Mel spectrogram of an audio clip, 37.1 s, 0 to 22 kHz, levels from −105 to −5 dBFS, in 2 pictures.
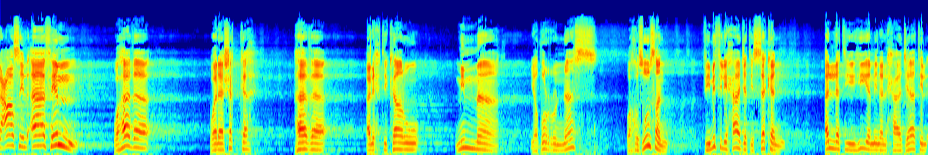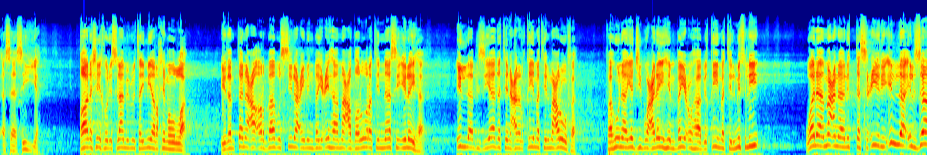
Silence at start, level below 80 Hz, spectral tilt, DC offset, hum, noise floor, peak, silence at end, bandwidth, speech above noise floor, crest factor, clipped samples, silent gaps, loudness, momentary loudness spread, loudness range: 0 s; -58 dBFS; -1.5 dB/octave; under 0.1%; none; -60 dBFS; 0 dBFS; 0 s; 14.5 kHz; 39 dB; 22 dB; under 0.1%; none; -18 LUFS; 11 LU; 6 LU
